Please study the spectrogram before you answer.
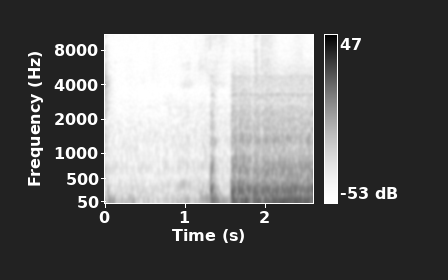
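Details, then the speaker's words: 4440-IC double-chip 100 W amplifier board: at power-on, before playing, a loud harsh rough buzz with heavy low rumble that stays even with volume turned down; audio overdriven and distorting. "आवाज अलग से आ रही है extra आ रही है जो भरभरा की आवाज आ रही है और इसकी ऑडियो बहुत ज्यादा बढ़ गई है जिसके कारण यह आवाज फट रही है"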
